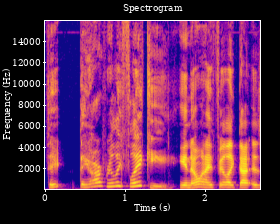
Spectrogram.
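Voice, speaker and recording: A woman talks very fast and loudly in a bubbly tone. Her pitch swings very widely. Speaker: hair salon owner. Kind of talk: interview. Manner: loud, bubbly.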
